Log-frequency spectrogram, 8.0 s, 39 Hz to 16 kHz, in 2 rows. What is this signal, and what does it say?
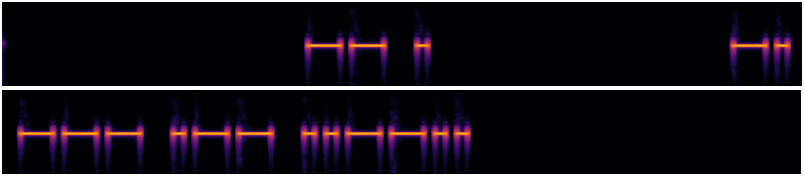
Morse code, heard as a keyed tone, about 22 wpm, 700 Hz. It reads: ME NOW?
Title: 4x Word-Spacing - Sentences from Top 400 Words - 22wpm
